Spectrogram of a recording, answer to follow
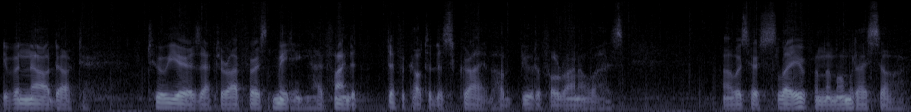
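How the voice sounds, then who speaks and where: An actor playing a tormented, exasperated husband in a 1940s radio melodrama, brooding and earnest. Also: male voice, a bass voice, flat delivery, moderate pace, darkish tone. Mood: haunted, brooding. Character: tormented, exasperated husband recounting his nightmare marriage. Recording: noisy vintage 1940s radio recording.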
